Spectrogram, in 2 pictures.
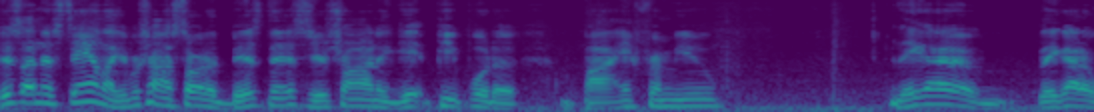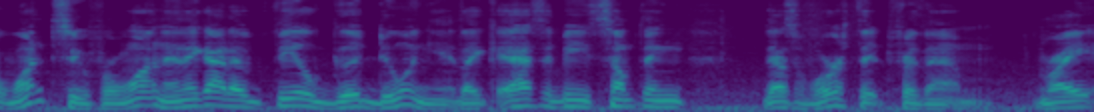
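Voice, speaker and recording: A man talking at a very fast pace, dry sound with no echo. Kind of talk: casual vlog chat. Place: car. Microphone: phone near.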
